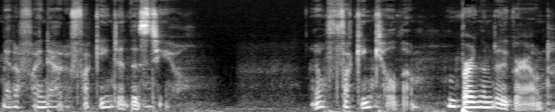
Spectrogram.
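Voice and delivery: very quiet mumble under the breath. Recalling what they said at a casket, retelling mumbling under breath. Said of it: "Like mumbling under my breath".

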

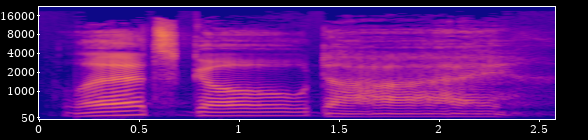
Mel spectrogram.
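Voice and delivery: gloomy, mopey voice. Speaker acts out Thomas telling the others to go, Eeyore voice. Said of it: "You can hear his Eeyore voice".

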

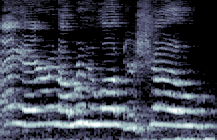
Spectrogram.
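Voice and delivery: very high, very loud, bad Baltimore accent. Retelling a guy praising Aaron's show, in a shitty Baltimore accent. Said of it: "This guy has like a shitty Baltimore accent".

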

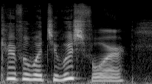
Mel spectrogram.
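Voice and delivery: taunting jab, full of mockery. Recounting a scene where one character answers others: retelling a mocking line. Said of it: "Wes says mockingly".

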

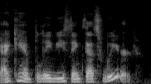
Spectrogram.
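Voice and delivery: normal talking voice

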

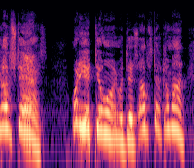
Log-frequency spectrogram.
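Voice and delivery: put-on dad voice, very high, shrill scolding yell. Speaker retells his dad calling him upstairs in trouble, retelling dad's yell. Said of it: "And he's like yelling".

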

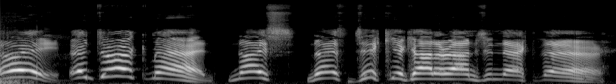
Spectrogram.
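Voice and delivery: put-on very high, slow, withered old man drawl. Game master voicing an old man calling to a player's character, old man voice. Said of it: "you see the withered husk of an old man. ... "Hey, bro!".

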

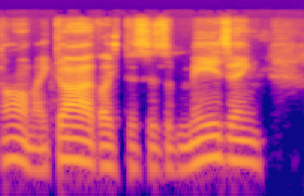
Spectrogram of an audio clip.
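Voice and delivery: ordinary delivery

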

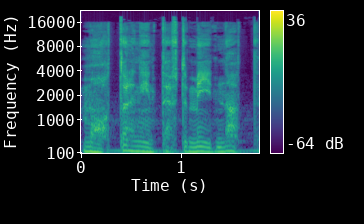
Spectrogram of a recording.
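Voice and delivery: whispering, quiet but audible. Recalling the old rules, with two terrified friends near, he whispered to himself. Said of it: "viskade han för sig själv".

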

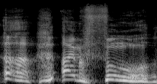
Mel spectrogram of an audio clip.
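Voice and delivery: mock-despondent child voice. Describing an anime character hit from behind, imitating a despondent crying kid. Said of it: "In the most despondent go cry kid way".

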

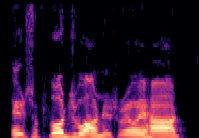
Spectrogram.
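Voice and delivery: speaking with mouth full. Reading a script with others, the speaker is talking while chewing. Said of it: "I'm eating a milk tray".

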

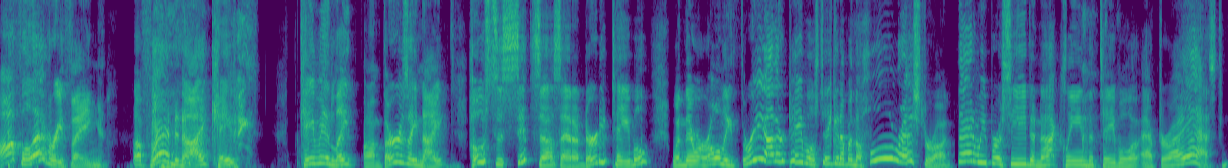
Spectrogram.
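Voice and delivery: very high, swooping, sing-song cartoon voice. Reading a bad restaurant review aloud: Marge Simpson voice. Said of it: "this will be my Marge Simpson".

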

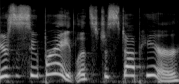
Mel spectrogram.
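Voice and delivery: weary mother voice. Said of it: "My mom would be like".

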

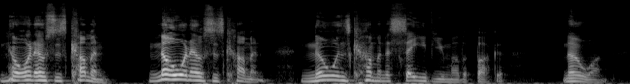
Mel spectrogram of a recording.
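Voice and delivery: hard-stressed, driving, forceful emphatic repetition. Urging listeners to stay positive and change their mindset: emphatic. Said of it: "I'm using the, the emphasis here".

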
